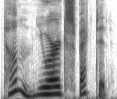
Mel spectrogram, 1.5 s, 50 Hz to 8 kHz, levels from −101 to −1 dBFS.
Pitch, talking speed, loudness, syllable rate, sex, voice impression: 210 Hz, 165 wpm, -16 LUFS, 5.2 syllables/s, female, feminine, very adult-like, intellectual, slightly calm, slightly strict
